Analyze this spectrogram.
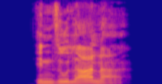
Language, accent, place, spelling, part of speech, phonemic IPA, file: German, Germany, Berlin, Insulaner, noun, /ˌɪnzuˈlaːnɐ/, De-Insulaner.ogg
- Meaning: islander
